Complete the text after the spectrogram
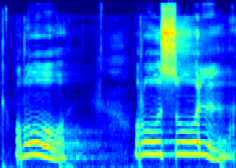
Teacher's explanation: Min qablihi ru, ra-nya dibunyikan secara tafkhim karena ra-nya berbaris dhammah. Cara bacanya adalah ditebalkan, pangkal lidah diangkat.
